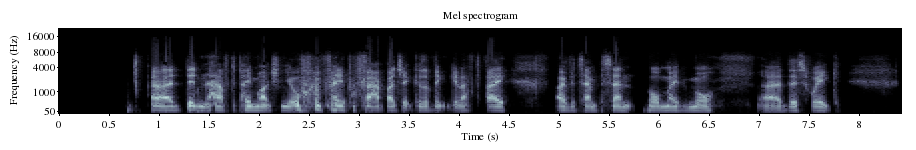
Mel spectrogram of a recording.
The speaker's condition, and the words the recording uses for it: No condition.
